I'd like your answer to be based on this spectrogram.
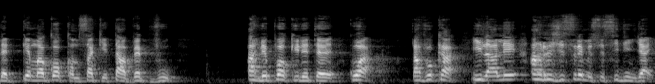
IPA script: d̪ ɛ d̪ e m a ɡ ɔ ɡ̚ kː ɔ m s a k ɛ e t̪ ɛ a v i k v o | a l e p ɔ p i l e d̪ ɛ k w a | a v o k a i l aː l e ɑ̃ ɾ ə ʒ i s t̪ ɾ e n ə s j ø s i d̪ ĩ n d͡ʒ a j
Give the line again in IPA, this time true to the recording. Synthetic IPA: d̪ ɛ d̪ e m a ɡ ɔ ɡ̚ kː ɔ m s a k i e t̪ ɛ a v ɛ k v u | a l e p ɔ k i l e t̪ ɛ k w a | a v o k a i l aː l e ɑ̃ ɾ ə ʒ i s t̪ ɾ e m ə s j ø s i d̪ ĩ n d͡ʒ a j

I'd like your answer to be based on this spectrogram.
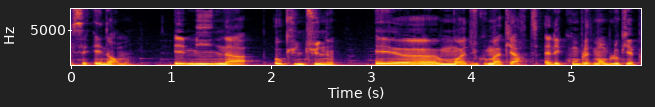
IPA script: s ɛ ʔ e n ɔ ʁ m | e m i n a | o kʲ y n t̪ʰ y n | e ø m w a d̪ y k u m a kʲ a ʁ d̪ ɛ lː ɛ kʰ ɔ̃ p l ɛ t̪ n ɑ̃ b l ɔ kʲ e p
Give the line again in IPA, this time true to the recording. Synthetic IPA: s ɛ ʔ e n ɔ ʁ m | e m i n a | o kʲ y n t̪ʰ y n | e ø m w a d̪ y k u m a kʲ a ʁ t̪ ɛ l ɛ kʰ ɔ̃ p l ɛ t̪ m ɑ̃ b l ɔ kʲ e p

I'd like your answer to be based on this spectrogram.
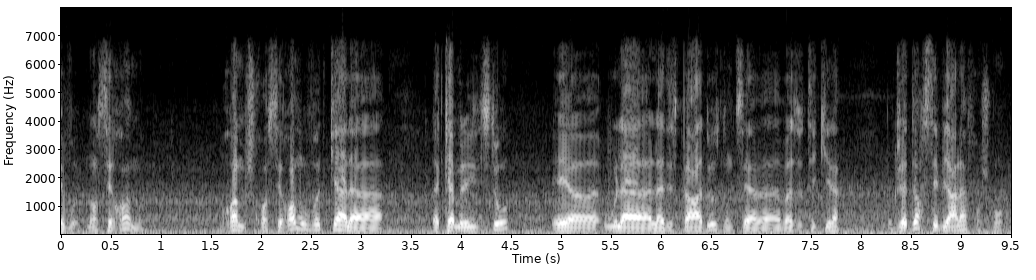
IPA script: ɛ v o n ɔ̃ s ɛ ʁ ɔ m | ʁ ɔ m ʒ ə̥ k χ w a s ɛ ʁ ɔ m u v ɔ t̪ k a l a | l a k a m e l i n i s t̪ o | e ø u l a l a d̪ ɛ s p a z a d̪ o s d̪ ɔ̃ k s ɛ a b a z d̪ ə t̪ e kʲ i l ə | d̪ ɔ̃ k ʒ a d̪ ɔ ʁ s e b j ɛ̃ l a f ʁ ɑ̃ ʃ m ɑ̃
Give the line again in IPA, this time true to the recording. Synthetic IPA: ɛ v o n ɔ̃ s ɛ ʁ ɔ m | ʁ ɔ m ʒ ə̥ k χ w a s ɛ ʁ ɔ m u v ɔ t̪ k a l a | l a k a m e l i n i s t̪ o | e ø u l a l a d̪ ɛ s p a ʁ a d̪ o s d̪ ɔ̃ k s ɛ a b a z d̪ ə t̪ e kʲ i l a | d̪ ɔ̃ k ʒ a d̪ ɔ ʁ s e b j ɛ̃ l a f χ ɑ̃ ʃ m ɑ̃

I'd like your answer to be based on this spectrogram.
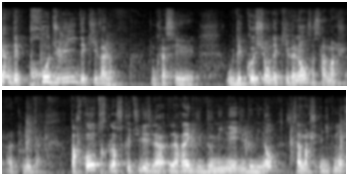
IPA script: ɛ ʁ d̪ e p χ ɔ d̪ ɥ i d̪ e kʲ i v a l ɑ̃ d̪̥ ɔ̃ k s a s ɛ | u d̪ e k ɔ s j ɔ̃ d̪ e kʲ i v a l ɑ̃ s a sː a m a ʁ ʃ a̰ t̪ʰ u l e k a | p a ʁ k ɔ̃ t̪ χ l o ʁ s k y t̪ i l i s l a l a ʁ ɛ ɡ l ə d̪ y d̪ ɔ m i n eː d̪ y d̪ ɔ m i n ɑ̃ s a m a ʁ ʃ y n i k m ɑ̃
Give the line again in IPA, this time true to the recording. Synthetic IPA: ɛ ʁ d̪ e p χ ɔ d̪ ɥ i d̪ e kʲ i v a l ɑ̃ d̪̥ ɔ̃ k s a s ɛ | u d̪ e k ɔ s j ɔ̃ d̪ e kʲ i v a l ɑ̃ s a s a m a ʁ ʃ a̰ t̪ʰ u l e k a | p a ʁ k ɔ̃ t̪ χ l ɔ ʁ s k y t̪ i l i z l a l a ʁ ɛ ɡ l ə d̪ y d̪ ɔ m i n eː d̪ y d̪ ɔ m i n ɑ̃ s a m a ʁ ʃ y n i k m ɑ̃

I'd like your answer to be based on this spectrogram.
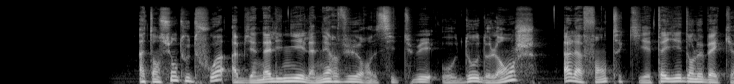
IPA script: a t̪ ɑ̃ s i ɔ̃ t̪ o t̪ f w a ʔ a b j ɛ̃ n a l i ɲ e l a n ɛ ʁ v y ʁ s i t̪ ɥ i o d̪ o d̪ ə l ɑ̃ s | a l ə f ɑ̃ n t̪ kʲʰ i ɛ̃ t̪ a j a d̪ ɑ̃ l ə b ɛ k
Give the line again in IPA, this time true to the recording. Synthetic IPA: a t̪ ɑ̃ s j ɔ̃ t̪ u t̪ f w a ʔ a b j ɛ̃ n a l i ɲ e l a n ɛ ʁ v y ʁ s i t̪ ɥ e o d̪ o d̪ ə l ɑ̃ ʃ | a l a f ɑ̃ t̪ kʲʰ i ɛ t̪ a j e d̪ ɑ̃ l ə b ɛ k

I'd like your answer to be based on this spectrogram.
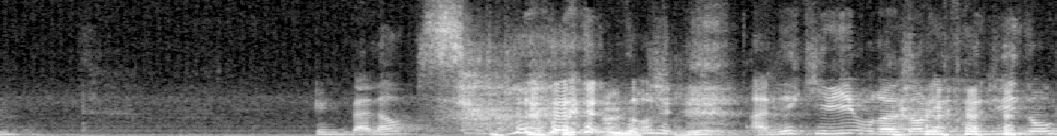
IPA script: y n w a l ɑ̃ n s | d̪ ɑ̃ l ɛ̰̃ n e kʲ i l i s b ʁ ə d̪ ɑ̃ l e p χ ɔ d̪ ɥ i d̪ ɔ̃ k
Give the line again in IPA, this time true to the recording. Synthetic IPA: y n b a l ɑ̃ s | d̪ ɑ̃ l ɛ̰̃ n e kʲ i l i b ʁ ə d̪ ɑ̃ l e p χ ɔ d̪ ɥ i d̪ ɔ̃ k

